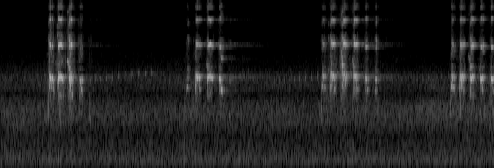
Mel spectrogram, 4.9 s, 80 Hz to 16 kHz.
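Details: Female bald eagle on a Berry College nest camera at 10:10 pm, February 15, 2023. She was disturbed by something flying around the nest and calls until her mate arrives. Four bursts of rapid, high, piping chirps about every 1.3 seconds.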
